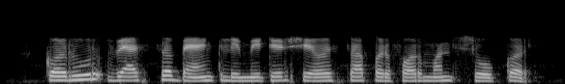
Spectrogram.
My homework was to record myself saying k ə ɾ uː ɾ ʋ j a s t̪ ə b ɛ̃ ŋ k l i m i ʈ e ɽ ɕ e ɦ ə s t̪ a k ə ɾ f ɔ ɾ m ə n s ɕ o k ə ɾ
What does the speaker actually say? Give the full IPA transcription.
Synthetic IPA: k ə ɾ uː ɾ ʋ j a s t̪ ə b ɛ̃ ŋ k l i m i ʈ e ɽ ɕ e ɦ ə s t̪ a p ə ɾ f ɔ ɾ m ə n s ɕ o k ə ɾ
